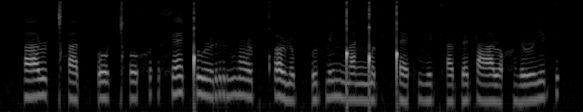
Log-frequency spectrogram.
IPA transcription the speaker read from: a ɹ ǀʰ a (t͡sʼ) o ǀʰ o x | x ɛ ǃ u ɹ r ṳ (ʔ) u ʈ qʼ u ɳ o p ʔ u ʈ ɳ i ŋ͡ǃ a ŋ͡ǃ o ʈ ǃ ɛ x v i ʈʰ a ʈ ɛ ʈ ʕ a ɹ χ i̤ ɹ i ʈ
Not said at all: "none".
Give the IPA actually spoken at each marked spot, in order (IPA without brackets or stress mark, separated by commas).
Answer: t͡sʼ, ʕ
